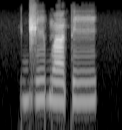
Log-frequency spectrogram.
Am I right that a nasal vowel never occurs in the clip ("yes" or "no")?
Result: no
